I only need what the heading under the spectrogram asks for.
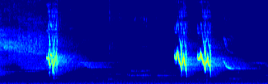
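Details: Budgerigars calling: a fading buzzy trill followed by sharp chirps, then a quick double chirp with a descending tail.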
